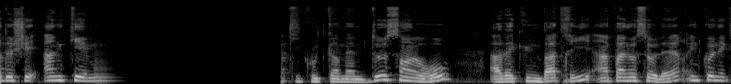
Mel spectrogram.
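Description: At 0.95 s the sound gives way to a fading buzz that carries the last moment on briefly before thinning out, and for roughly the final 1.5 s of the gap there is only silence. The audio resumes at 2.83 s, but about 1.86 s of material is simply gone rather than delayed. This is likely a long network dropout: packets stopped arriving, the receiver concealed the hole by extending what it had, then gave up.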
